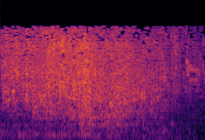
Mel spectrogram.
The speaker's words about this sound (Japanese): 肩にかかる黒髪をそっと払って、マヨはもう一度井戸の中につるべを落とし、水を汲み上げる。手桶に開ける時の水音が彼女は大好きだ。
